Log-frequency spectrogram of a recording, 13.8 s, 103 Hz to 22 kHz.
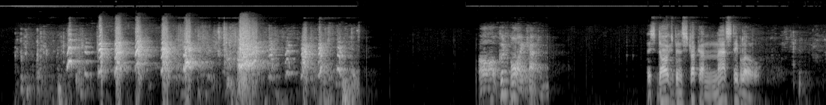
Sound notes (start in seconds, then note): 1.0 dog barking and scratching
